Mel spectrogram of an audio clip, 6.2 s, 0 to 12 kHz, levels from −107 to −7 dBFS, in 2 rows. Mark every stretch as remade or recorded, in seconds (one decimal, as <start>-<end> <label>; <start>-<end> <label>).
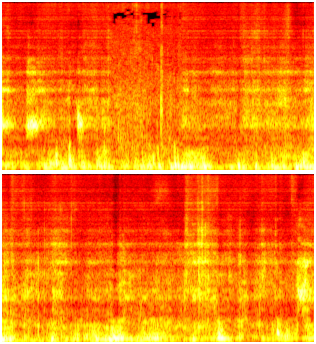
0.0-1.1 remade; 1.1-1.8 recorded; 1.8-6.2 remade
